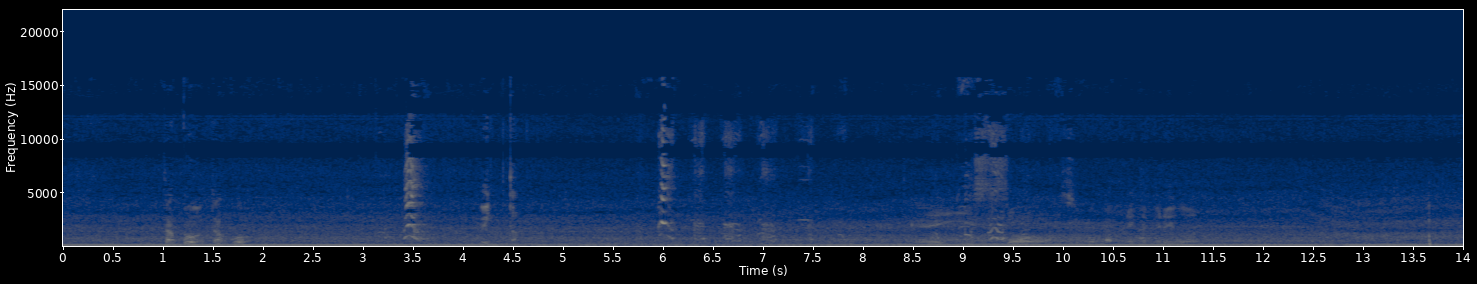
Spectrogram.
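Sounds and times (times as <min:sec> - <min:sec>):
steady low hum: 0:00.0 - 0:14.0
puppies whimpering and yipping: 0:03.2 - 0:03.8, 0:05.9 - 0:08.0, 0:08.9 - 0:09.6.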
